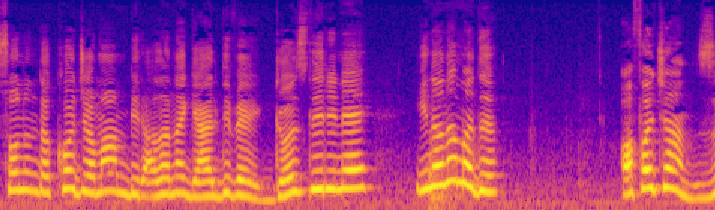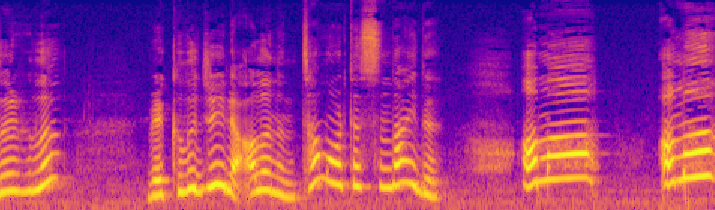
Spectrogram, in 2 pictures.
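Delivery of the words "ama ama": stammering, much higher pitch and louder. Tuçi finds Afacan in armor with a sword and is stammering. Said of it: "diye kekeledi Tuçi".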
